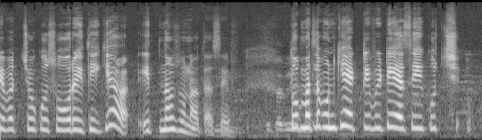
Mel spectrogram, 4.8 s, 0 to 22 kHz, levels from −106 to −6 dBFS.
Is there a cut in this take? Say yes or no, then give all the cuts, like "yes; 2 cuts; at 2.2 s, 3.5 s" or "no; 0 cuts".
no; 0 cuts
